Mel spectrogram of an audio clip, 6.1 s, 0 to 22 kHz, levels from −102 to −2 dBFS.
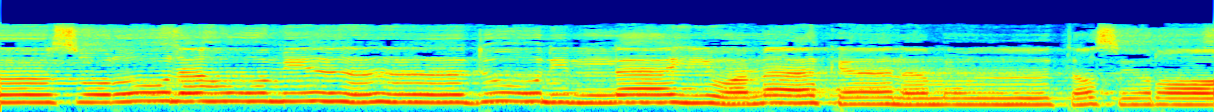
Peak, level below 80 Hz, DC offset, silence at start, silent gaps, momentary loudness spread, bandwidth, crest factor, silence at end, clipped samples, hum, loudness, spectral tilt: -8 dBFS; -64 dBFS; under 0.1%; 0 s; none; 5 LU; 10.5 kHz; 12 dB; 0 s; under 0.1%; none; -20 LUFS; -4 dB/octave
